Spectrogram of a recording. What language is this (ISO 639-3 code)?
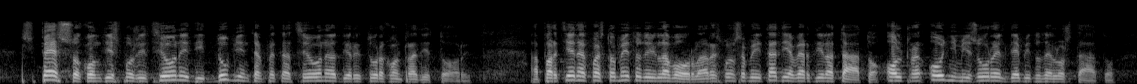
ita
